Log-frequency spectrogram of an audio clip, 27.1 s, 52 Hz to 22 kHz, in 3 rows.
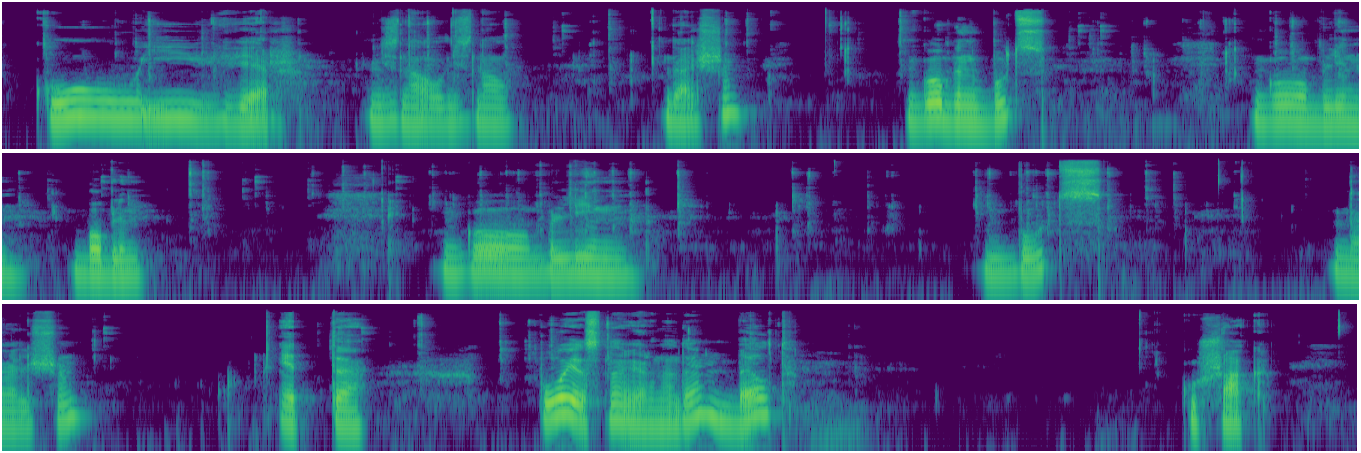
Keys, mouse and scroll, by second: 4.6 click, 5.1-5.7 shift+middle drag, 5.7-6.0 scroll up 2, 6.0-7.1 shift+middle drag, 7.2-10.7 drag, 10.8 F2, 16.7 o, 18.7 click, 19.4 scroll up 2.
